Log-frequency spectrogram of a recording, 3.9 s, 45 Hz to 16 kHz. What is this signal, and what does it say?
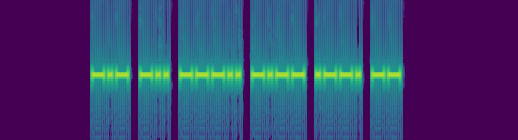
Morse code, heard as a keyed tone, about 48 wpm, 700 Hz. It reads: KD8YPM
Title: Speed Racing - USA 2x3 Call Signs 40wpm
